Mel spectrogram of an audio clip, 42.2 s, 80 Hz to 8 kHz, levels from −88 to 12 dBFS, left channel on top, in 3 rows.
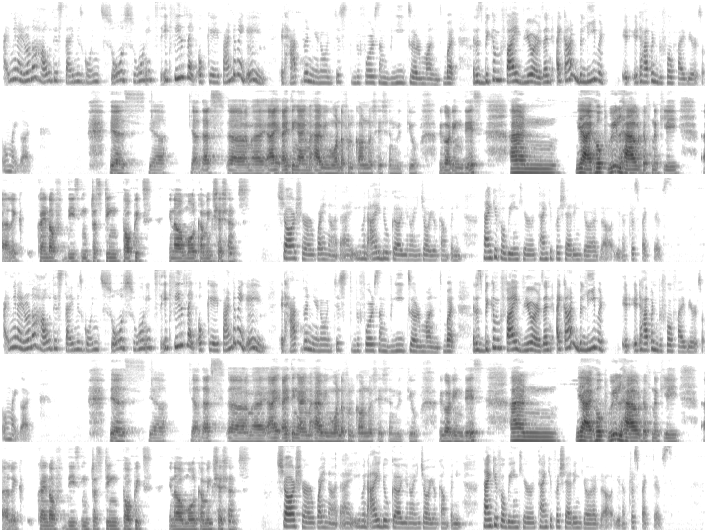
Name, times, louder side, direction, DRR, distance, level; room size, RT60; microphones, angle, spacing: voice 1, 0.0-5.3 5.6-12.0 12.4-14.6 33.6-41.3, right 3 dB, 75° right, 0.9 m, -35 dB
voice 2, 15.8-16.6 17.0-17.3 17.8-25.2 25.5-28.4 28.8-31.1 31.5-33.0, left 1 dB, 40° left, 1.9 m, -28 dB
5.7 x 2.5 x 3.0 m
head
